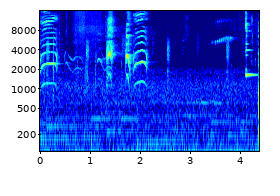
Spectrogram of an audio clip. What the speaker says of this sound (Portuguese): Onde os bem-te-vis nos acordavam cantando.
